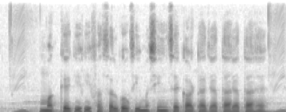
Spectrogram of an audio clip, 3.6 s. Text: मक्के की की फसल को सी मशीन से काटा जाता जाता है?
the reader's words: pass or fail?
pass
